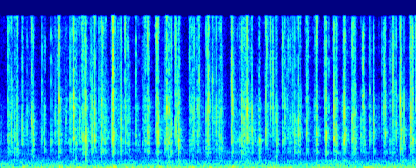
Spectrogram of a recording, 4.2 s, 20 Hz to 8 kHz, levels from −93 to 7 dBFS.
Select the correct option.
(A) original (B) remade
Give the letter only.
B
